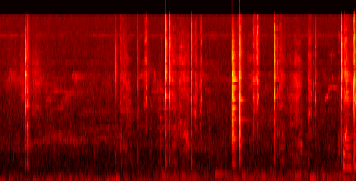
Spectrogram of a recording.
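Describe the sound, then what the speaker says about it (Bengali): A metal spatula and strainer lift boiled fish roe out of the pot, making sharp clinks and scrapes at irregular intervals over a quiet background. "খুন্তিটা দিয়ে ছাঁকনিতে তুলে নিচ্ছি, শুধু ছাঁকনিটা দিয়ে তুলতেছি"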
